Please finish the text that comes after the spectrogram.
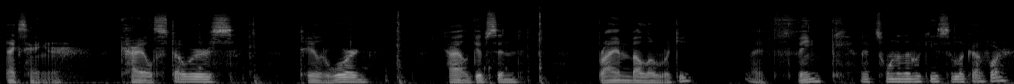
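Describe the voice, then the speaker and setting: A man's voice: fairly low pitch, unhurried, gravelly, pauses often, a bit bright, a little hiss or hum. A middle-aged man with a stuffy nose chatting casually as he opens packs of cards at his desk, reading out names and sometimes dropping to a near-whisper. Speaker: card-opening vlogger. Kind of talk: casual commentary while opening card packs. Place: desk in front of a wall of card boxes.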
